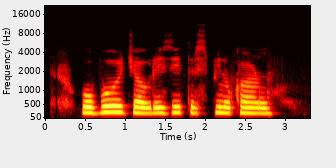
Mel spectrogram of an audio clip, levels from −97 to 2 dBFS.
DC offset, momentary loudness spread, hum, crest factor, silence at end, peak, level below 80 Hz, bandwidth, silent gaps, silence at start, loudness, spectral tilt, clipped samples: under 0.1%; 12 LU; none; 16 dB; 0.5 s; -6 dBFS; -78 dBFS; 5 kHz; none; 0.5 s; -20 LUFS; -11 dB/octave; under 0.1%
